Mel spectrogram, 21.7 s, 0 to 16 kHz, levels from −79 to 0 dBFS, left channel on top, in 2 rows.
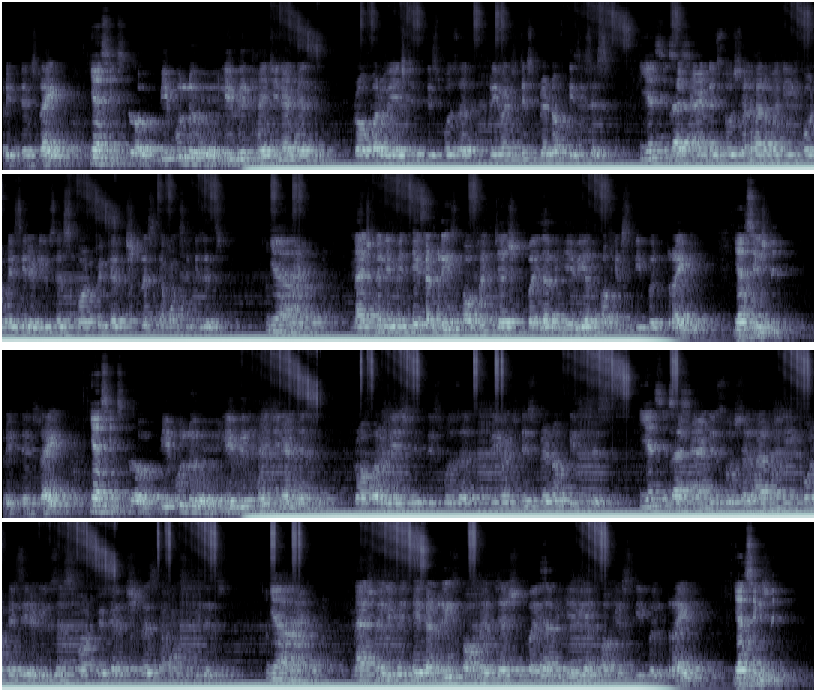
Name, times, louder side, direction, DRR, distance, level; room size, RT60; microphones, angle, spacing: voice 1, 0.0-0.7 1.7-4.1 4.7-5.6 5.9-7.9 8.9-13.6 14.7-14.9 15.5-19.9 20.7-21.1, left 1 dB, 75° left, -4 dB, 2.6 m, -30 dB
voice 2, 1.2-1.7 8.5-8.9 14.3-14.9 20.6-21.1, equal, 20° right, 1 dB, 1.2 m, -28 dB
sound 1, 3.2-19.7, right 1 dB, 40° right, 0.5 m, -17 dB
9.5 x 5.2 x 4.6 m, 1.1 s
head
